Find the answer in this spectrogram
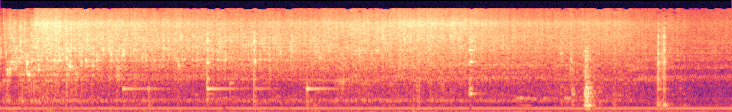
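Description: Onion-garlic paste dropped into hot oil in a pressure cooker, sizzling loudly at first and then slowly dying down as it is stirred with a metal spoon that clinks against the pot a few times near the end.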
